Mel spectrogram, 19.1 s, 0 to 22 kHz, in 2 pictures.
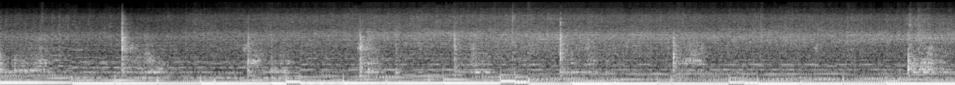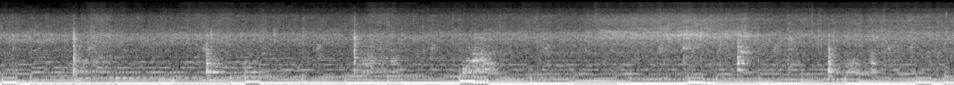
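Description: Ground beef for tacos fries in a pan heated to 375, a loud continuous sizzle with repeated scraping and stirring knocks at irregular intervals, and no voices.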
